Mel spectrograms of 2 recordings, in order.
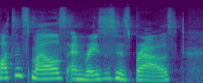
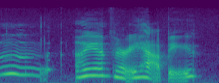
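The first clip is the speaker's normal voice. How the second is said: small timid voice, pitched up, very slow; 8 semitones higher, 4 dB quieter than usual. Reading a character's shy reply after being reassured: small voice. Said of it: "says in a small voice".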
